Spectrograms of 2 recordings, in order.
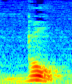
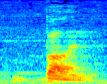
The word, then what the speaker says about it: bon: de la même manière eau et n se combine pour former le son e bon bon et pas bonne non non d'accord ici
